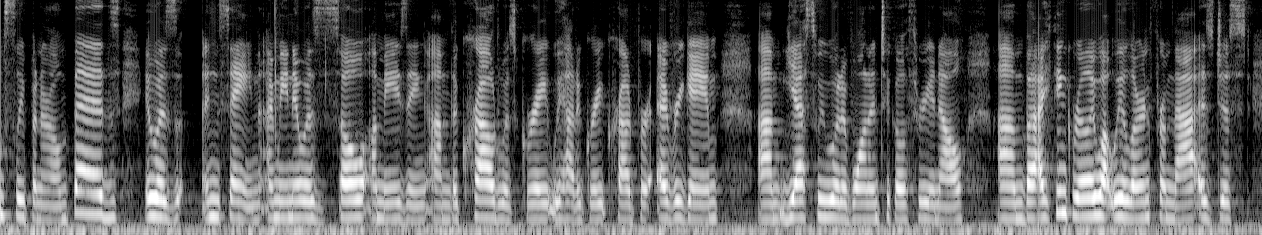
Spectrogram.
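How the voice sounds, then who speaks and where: In a small indoor locker-room set, an American woman in her thirties talks as a volleyball head coach in a conversational sports interview. Her voice is medium-pitched, and she comes across as upbeat, colloquial and direct.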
